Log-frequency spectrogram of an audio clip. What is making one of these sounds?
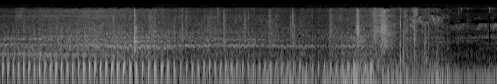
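A tractor engine chugs nearby.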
